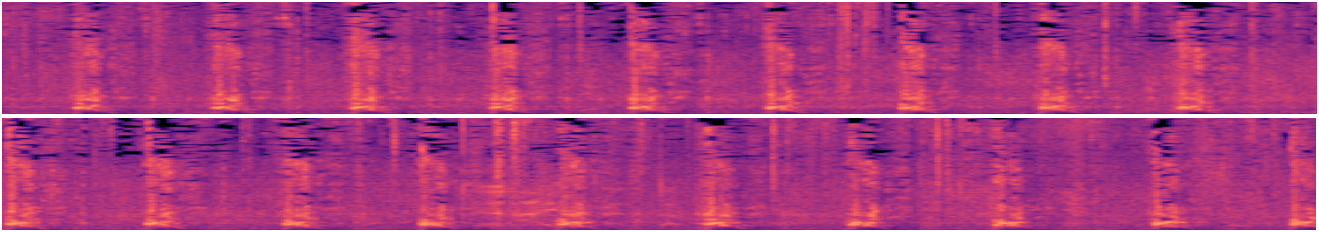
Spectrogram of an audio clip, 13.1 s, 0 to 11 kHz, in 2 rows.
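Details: Giant schnauzer Luther romping through rain and mud gives a long, even series of about eighteen sharp barks, spaced roughly 0.7 seconds apart, with steady background hiss and faint voices.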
